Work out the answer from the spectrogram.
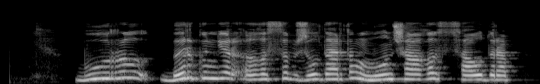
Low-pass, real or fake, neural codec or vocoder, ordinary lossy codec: none; real; none; none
